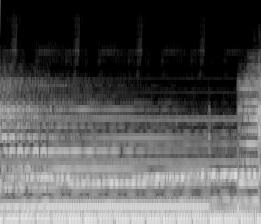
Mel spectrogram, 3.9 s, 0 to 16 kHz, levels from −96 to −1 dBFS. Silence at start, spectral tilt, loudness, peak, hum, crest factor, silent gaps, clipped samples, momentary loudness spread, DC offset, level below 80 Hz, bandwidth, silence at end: 0 s; -11 dB/octave; -17 LUFS; -4 dBFS; none; 12 dB; none; under 0.1%; 1 LU; under 0.1%; -24 dBFS; 4.4 kHz; 0 s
